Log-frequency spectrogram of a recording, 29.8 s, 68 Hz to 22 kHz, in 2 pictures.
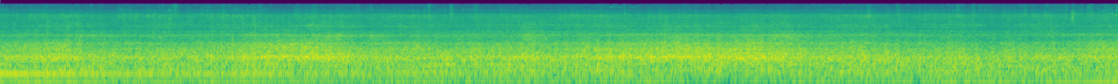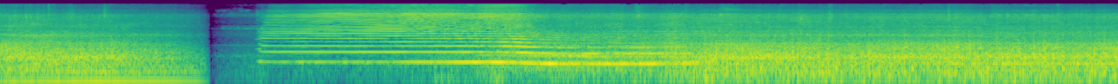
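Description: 12739 Garib Rath Express coaches rushing past on the rails with a steady roar. After a sudden cut, a train horn sounds for about six seconds, its pitch dropping partway through as it goes by. Then the 18046 East Coast Express coaches run past.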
